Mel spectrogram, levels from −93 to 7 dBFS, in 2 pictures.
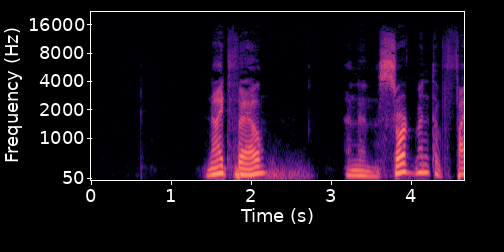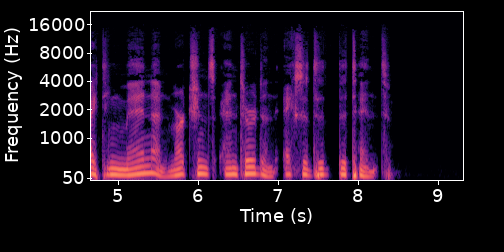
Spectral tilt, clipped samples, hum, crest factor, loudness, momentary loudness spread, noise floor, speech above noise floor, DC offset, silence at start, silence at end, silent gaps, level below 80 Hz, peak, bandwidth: -6 dB/octave; under 0.1%; none; 20 dB; -23 LUFS; 12 LU; -84 dBFS; 62 dB; under 0.1%; 1.45 s; 0.9 s; none; -50 dBFS; -6 dBFS; 13.5 kHz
